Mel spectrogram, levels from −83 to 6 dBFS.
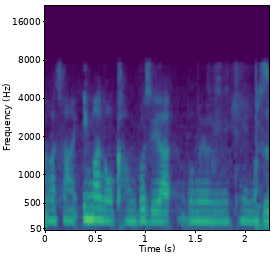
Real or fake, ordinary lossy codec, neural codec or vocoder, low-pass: real; none; none; none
